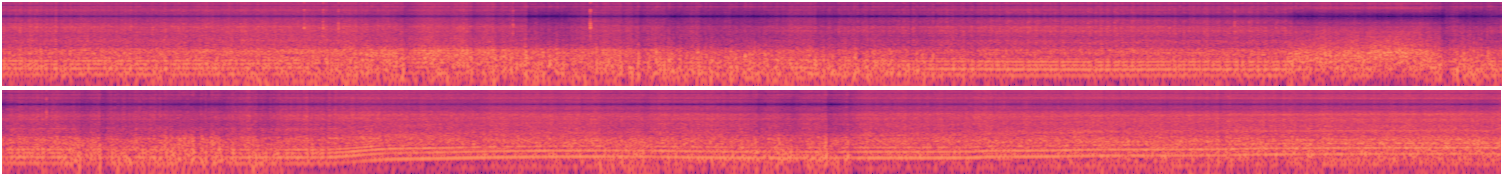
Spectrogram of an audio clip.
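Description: Powered parachute engine and propeller running steadily in flight, with wind rushing over the microphone. A little past halfway the throttle opens and the engine pitch rises, then it steps up slightly twice more near the end.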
